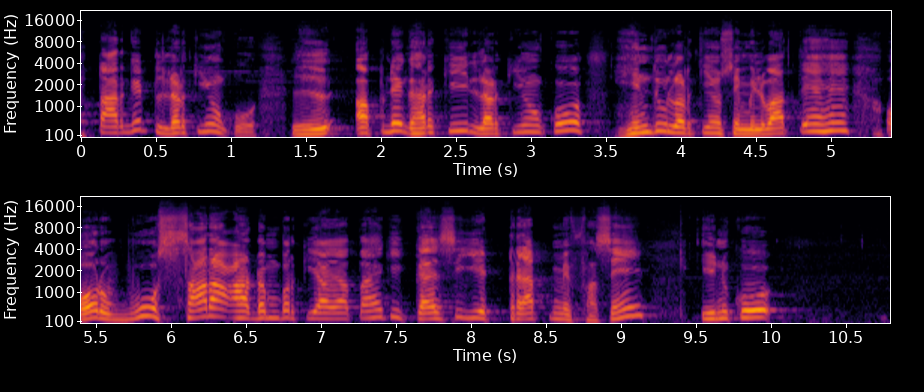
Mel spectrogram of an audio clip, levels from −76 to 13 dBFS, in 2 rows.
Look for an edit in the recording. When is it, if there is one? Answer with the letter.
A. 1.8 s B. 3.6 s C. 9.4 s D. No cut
D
